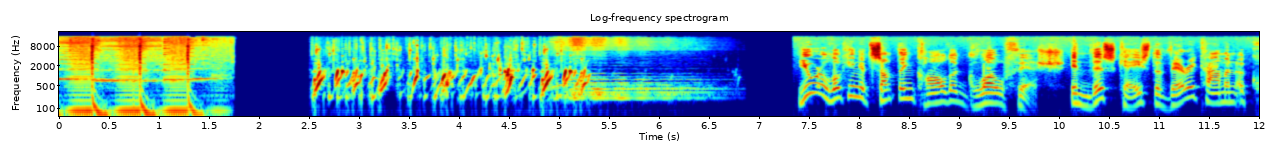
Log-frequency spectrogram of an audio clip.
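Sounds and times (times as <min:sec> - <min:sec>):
logo jingle with bubbly blips: 0:02.6 - 0:05.6.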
